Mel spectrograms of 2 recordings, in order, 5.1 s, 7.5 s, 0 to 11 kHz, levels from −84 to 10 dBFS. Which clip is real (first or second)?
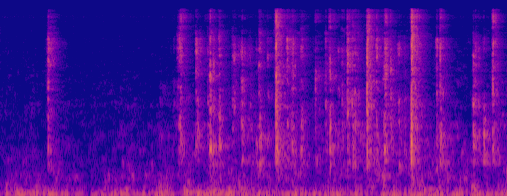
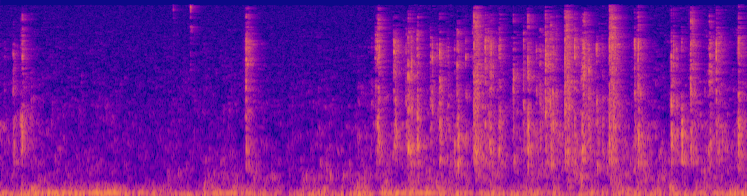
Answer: second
